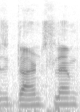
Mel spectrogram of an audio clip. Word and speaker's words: ग्रांड स्लैम: पायल बताएंगे वट इ ग्रांड स्लम किससे रिलेटेड है एगजाम में ब बहुत आता है लम ग्रांड स्लम क्या होता है या ग्रांड स्लैम बोलते हैंडी साइलेंट शबद यस व्ट इज ग्रांड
